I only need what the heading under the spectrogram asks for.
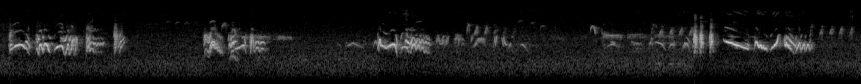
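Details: Eastern bluebird song: mellow, slurred warbling phrases repeated at irregular intervals, some notes curling up and down. Light background hiss and faint chips come from other birds.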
